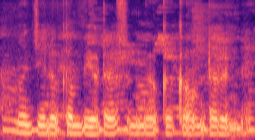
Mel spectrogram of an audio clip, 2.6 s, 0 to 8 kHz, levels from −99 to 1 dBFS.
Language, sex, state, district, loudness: Telugu, male, Andhra Pradesh, Guntur, -15 LUFS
